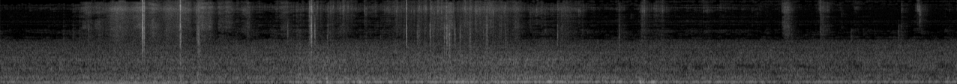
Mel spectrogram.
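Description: A car driving along a road gives a steady low engine rumble and tyre roar from inside the cabin, continuous and fairly loud, with occasional small clicks and no talking.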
